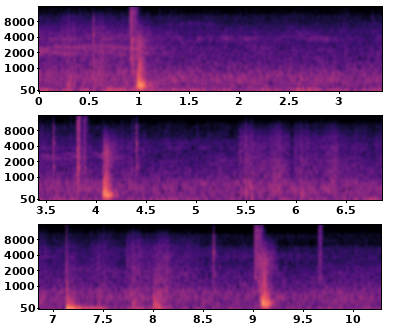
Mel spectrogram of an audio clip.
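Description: Short clicks sound as items are picked up.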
